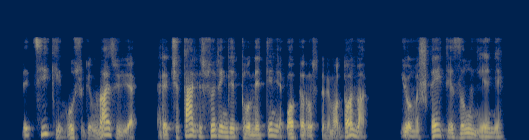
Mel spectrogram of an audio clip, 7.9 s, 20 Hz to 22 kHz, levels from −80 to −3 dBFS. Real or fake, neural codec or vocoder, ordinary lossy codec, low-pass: fake; codec, 32 kHz, 1.9 kbps, SNAC; MP3, 64 kbps; 7.2 kHz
